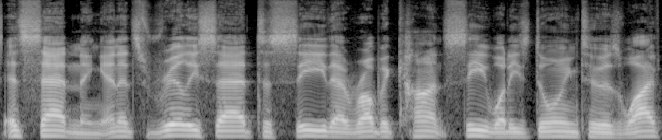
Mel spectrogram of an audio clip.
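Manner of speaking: usual speaking voice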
